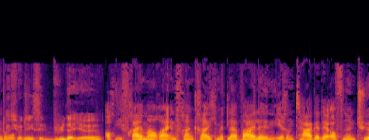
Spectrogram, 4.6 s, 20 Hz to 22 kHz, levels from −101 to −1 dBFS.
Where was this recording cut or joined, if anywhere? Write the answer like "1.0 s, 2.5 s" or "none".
1.4 s, 3.7 s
